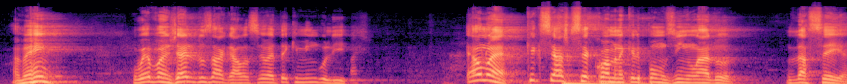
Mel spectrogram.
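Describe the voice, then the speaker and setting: In a room with audible echo, a man with a high voice and lively intonation talks at a fairly quick pace, broken by long, frequent pauses. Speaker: reggae gospel singer. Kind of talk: chat between songs at church service.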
